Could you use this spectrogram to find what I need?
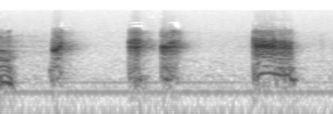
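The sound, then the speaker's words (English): A duck call for hunting ducks is blown in four short raspy quacks, the last one longer and louder, with a faint steady hum underneath. “It takes kind of a knack to blow it.”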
